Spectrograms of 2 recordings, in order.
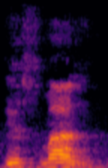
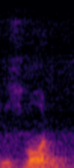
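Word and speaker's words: جسمًا: wangi badanah jisman Oh Jadi dibacanya harus nasab jisman ini tidak boleh Toba Muhammadun jismun Toa Muhammadun jismin salah harus jisman sudahud kali sudahud Az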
